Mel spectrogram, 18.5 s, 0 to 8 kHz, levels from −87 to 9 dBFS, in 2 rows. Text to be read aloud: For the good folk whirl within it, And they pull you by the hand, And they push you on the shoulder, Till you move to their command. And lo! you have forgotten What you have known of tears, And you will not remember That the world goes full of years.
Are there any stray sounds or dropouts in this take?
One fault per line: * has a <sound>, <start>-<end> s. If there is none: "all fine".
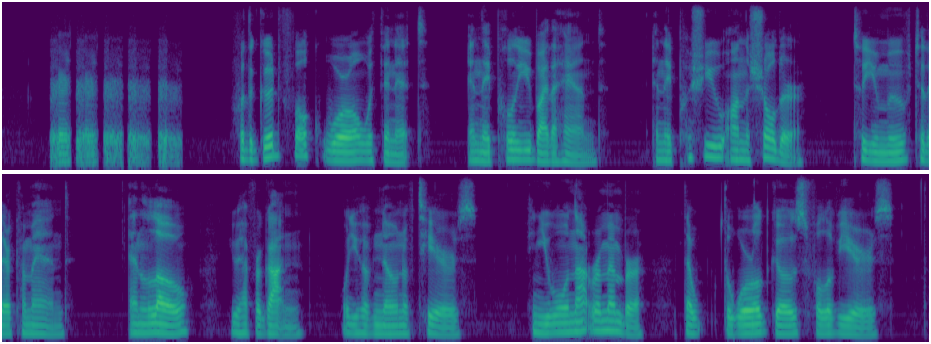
* has a laugh, 0.5-1.8 s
